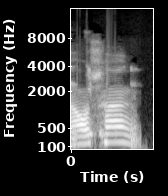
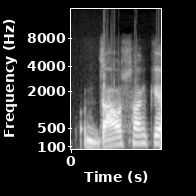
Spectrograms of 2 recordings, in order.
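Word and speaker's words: 早上: পারি ওই সকালটাকে জাওসাং এখানে চাও বলে না এটা ওরা উচ্চারণ করে আসলে যাও উচ্চারণ করে বাট আপনি যদি চাও বলেন বুঝে নিবে বাট নেমালি ওটা হচ্ছে যাও বলে হ্যাঁ জাওসাং যাও সাং ঠিক আছে নরমালি এইটা এইটাকে বলে যাও সাং ওই ইয়া দেখলাম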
